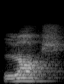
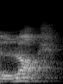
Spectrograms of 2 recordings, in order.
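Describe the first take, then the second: Both takes have the same delivery.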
